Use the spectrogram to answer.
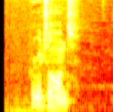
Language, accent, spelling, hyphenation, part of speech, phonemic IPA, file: English, General American, rutilant, ru‧til‧ant, adjective, /ˈɹutələnt/, En-us-rutilant.mp3
- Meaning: Shining or glowing with a red colour or light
